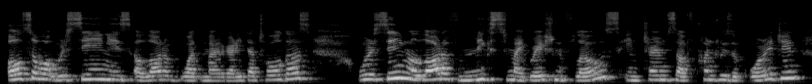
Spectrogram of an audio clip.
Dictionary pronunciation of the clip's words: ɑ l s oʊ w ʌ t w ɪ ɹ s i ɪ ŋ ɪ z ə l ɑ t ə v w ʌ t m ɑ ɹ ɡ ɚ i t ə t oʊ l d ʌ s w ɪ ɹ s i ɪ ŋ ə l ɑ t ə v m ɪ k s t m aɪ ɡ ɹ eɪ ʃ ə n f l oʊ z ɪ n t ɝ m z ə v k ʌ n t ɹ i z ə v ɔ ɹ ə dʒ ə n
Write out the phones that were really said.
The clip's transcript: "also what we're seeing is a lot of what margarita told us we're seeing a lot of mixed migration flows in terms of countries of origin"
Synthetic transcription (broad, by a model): ɑ l s oʊ w ʌ t w ɪ ɹ s i ɪ ŋ ɪ z ə l ɑ t ə v w ʌ t m ɑ ɹ ɡ ɚ i t ə t oʊ l d ʌ s w ɪ ɹ s i ɪ ŋ ə l ɑ t ə v m ɪ k s t m aɪ ɡ ɹ eɪ ʃ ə n f l oʊ z ɪ n t ɝ m z ə v k ʌ n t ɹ i z ə v ɔ ɹ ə dʒ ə n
